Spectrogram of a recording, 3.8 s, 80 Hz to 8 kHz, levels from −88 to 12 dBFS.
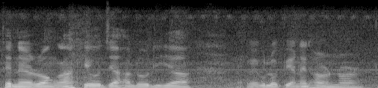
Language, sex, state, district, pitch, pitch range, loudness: Assamese, male, Assam, Sonitpur, 115 Hz, 110-120 Hz, -18 LUFS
